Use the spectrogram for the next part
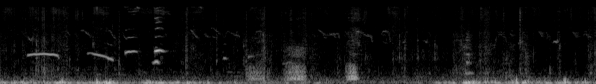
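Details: Rottweiler puppies fighting with two other puppies: short rough growl-like bursts around three seconds and scattered thin whining squeaks, over steady low rumbling background noise with faint chirps.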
